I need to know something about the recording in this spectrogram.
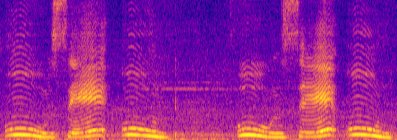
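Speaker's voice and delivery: slow, with "Oo" and "oont" stretched; drawn-out vowels on "Oo" and "oont"; long oo sound. Shown as a demonstration. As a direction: hold the oo in "Oo" and "oont". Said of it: "you make a longer sound".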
